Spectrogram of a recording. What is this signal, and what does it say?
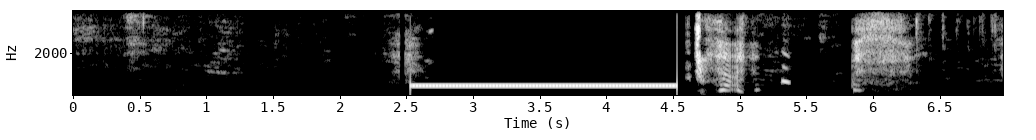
Ringback tone (North America), 440 + 480 Hz.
